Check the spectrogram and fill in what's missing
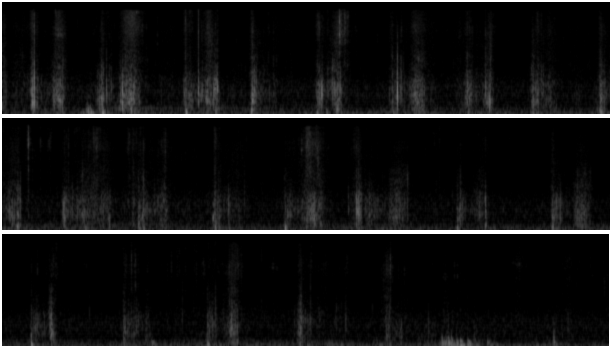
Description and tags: Footdrags Dirt
Standing in place kicking dirt to simulate walking or running.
